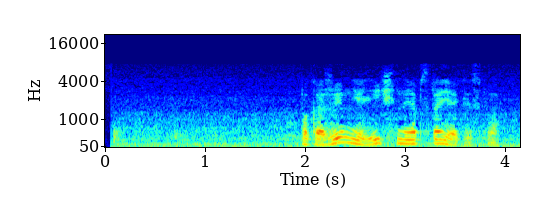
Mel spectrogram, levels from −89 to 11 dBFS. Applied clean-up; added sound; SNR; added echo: none; none; none; none.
